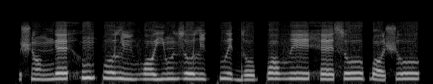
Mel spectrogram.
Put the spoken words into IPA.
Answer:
ʃɔ̃˨ŋɛ˧hũ˦ po˦lĩ˨vɔ˧ jũ˧zo˧li˨ kʷe˦˨ do˨ pɔ˦veː˦hɛ˧soː˦ ɓɔ˨ʃo˦

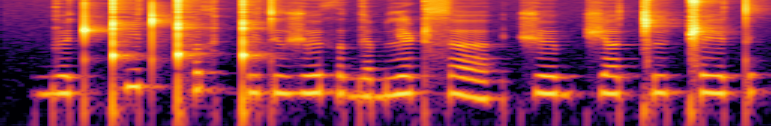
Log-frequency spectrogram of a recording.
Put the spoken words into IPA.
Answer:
ɡøt ǃʰitǃʰəxǃit ʉʒøθə ɡɛblʲɜʈsɜ | t͡ʃøbt͡ʃɜ ǀʉǁɪt

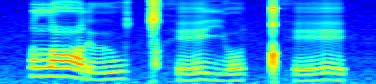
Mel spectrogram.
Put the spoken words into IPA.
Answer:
lɑ˥˩ ɾɯ˩˧˩wǀʰe˩˧˩ jo˩˧˩ǃʰe˩˧˩

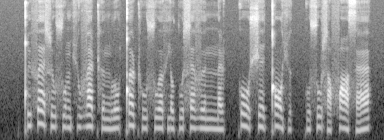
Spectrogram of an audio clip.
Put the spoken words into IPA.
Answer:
ǃyfɛɬʉsʷɑŋ çuvæ ʈʰøŋlo ǃœʈʰu sʷœfjœtʷe ɬɛvønːæɭ kːo ʃe ǃɔçø kːusuɬɑ fɑ sæ

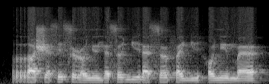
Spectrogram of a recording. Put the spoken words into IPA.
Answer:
rɑ ʃæsi sɵɭɔlʲɵ jɛsœ ʎi ɾæsœ fæʎi hɔlʲe mæ

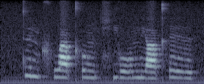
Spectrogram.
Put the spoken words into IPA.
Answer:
t̪y˥˨n ʈ͡ʂʰwä˥˨kʰɤ˥˨ŋ t͡ɕʰjo˨˦ʊ̯ n̪jä˨˦kʰe˥˨ɪ̯

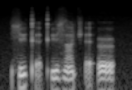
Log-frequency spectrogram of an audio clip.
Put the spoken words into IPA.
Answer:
sykʼɛ̰kʼy zãt͡ʃʼɛ̰ʔə˞

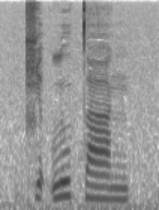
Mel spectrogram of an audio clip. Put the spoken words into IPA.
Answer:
t͡ɕə̰˧˨w lu˧t̪a̤˨˩ŋ

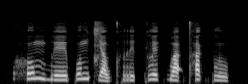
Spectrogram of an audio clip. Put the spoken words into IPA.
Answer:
ho˥˩mbeː˧ po˥˩nt͡ɕa˩˦w kʰri˨˩t̚kle˥˩k̚ba˨˩ʔtʰa˥˩k̚ plu˨˩k̚

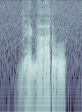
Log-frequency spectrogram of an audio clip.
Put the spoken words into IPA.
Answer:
bɛɳaɾo

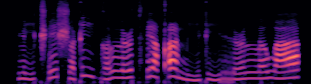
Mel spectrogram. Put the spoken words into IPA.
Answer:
ɳiː˨˩˦t͡ʃʼe˧˥ʃʌ˨˩˦ʈiː˥˧ ɡʌ˨˩˦lːə˞˧˥t͡sʼeː˥˧qʼe˥˧ miː˨˩˦ʈiː˨˩˦rə˞˧˥ lːʌ˧˥wa˧˥

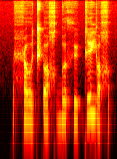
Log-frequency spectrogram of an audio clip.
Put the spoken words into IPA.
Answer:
ħot͡ʃʼoχ ɠʊθy kɪjʊχ

